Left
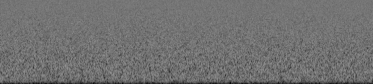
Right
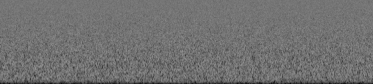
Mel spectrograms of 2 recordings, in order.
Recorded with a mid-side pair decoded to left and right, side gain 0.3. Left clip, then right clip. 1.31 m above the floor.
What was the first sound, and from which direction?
Only background noise.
